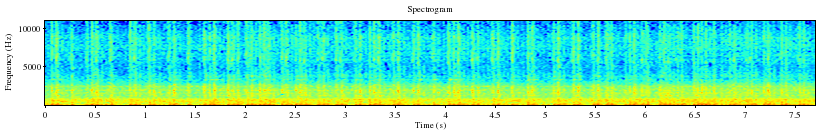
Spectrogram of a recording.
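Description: Lumpy, uneven idle with irregular low thumps and a stumbling firing beat instead of a smooth steady run: rough idle, cause unclear.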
